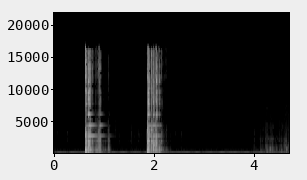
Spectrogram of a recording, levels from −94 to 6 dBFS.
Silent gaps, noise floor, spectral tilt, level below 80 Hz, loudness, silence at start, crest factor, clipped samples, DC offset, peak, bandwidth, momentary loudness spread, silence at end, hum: none; -71 dBFS; -1 dB/octave; -64 dBFS; -30 LUFS; 0.6 s; 32 dB; under 0.1%; under 0.1%; -6 dBFS; 17 kHz; 15 LU; 2.55 s; none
